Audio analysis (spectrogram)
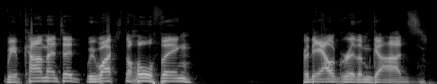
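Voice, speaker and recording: A man co-hosting a gaming reaction stream, giving casual, animated, bantering commentary. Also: mid-range voice, normal speed, clean tone, dry recording, studio quality.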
